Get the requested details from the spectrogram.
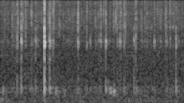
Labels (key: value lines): label: ambient
recorder: HydroMoth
